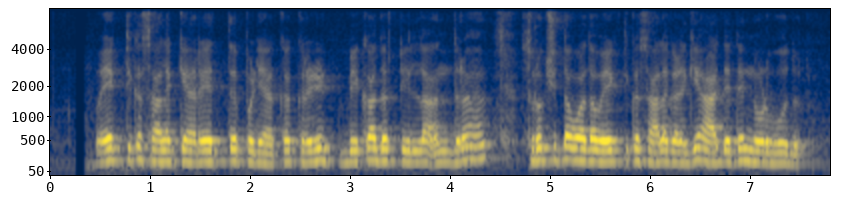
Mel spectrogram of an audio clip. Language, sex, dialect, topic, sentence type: Kannada, male, Dharwad Kannada, banking, statement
